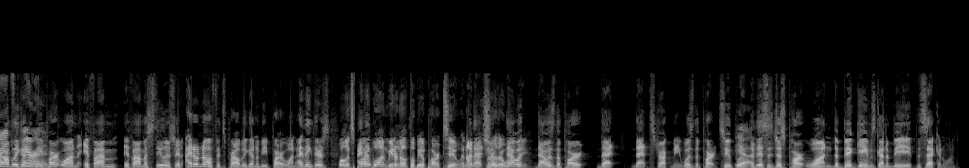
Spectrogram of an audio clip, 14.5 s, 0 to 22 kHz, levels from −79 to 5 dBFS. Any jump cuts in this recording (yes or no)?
no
